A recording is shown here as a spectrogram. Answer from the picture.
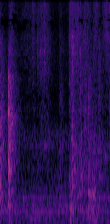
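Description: A man spitting, heard faintly as a couple of soft, short sounds over a low steady hum.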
